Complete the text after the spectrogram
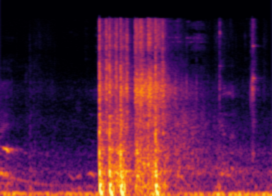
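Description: A rifle fires a rapid burst of shots close by.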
